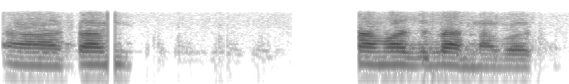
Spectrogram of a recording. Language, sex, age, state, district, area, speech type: Maithili, male, 18-30, Bihar, Purnia, rural, conversation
